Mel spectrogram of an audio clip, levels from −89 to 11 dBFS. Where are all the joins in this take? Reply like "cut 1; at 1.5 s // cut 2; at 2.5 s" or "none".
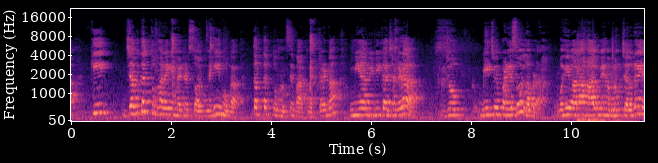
cut 1; at 5.4 s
